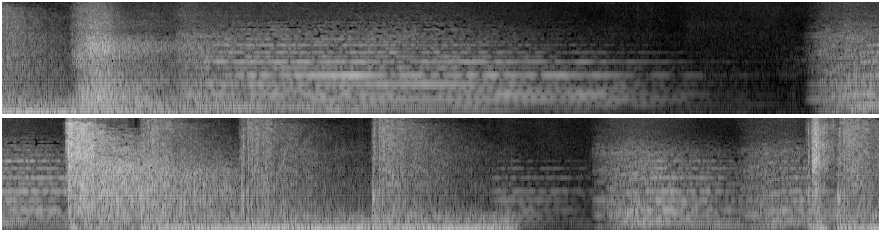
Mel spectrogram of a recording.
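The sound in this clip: Several sharp gunshot bursts crack over a loud, sustained musical backdrop with deep booming, the shots clustered in the latter half.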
